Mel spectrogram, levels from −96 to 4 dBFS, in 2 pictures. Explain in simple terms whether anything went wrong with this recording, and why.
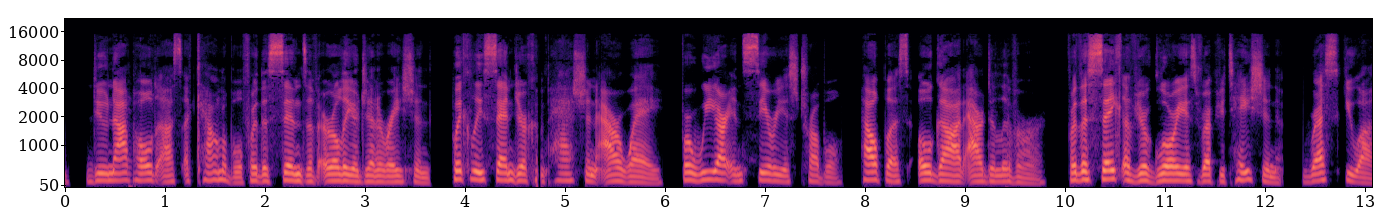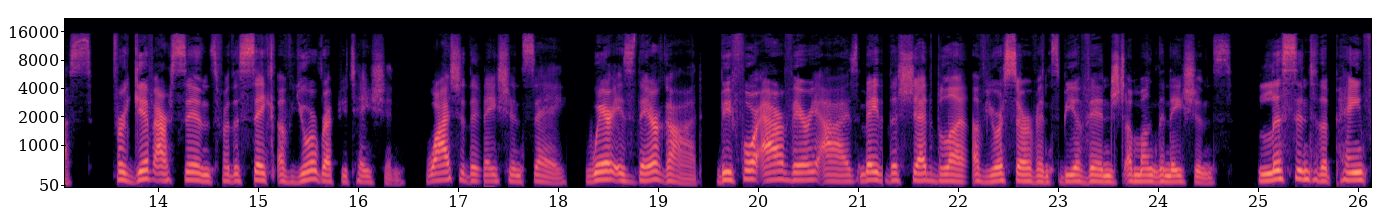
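Bits of the call dropped out on the way. First, short concealed packet loss at 0.63, 4.71 and 9.39 seconds: 20 to 40 ms went missing, and the receiver papered over each gap by stretching the last sound, so you hear a quick smear or wobble.

Then there are two bursts of packet loss, at 17.15–17.27 and 22.01–22.15 seconds, losing 100 and 120 ms. The receiver held the last sound and let it fade into a short silence, and the speech picks up a bit further along, with that stretch gone.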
